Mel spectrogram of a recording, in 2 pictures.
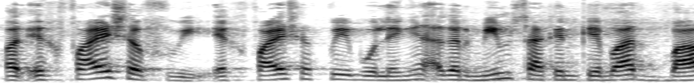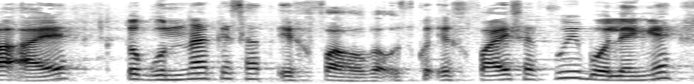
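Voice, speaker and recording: A man's voice: a little high, moderate pace, highs cut off. A man teaching Quran recitation rules, explaining patiently and repeating each point. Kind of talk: explanatory lesson with slow recited examples.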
